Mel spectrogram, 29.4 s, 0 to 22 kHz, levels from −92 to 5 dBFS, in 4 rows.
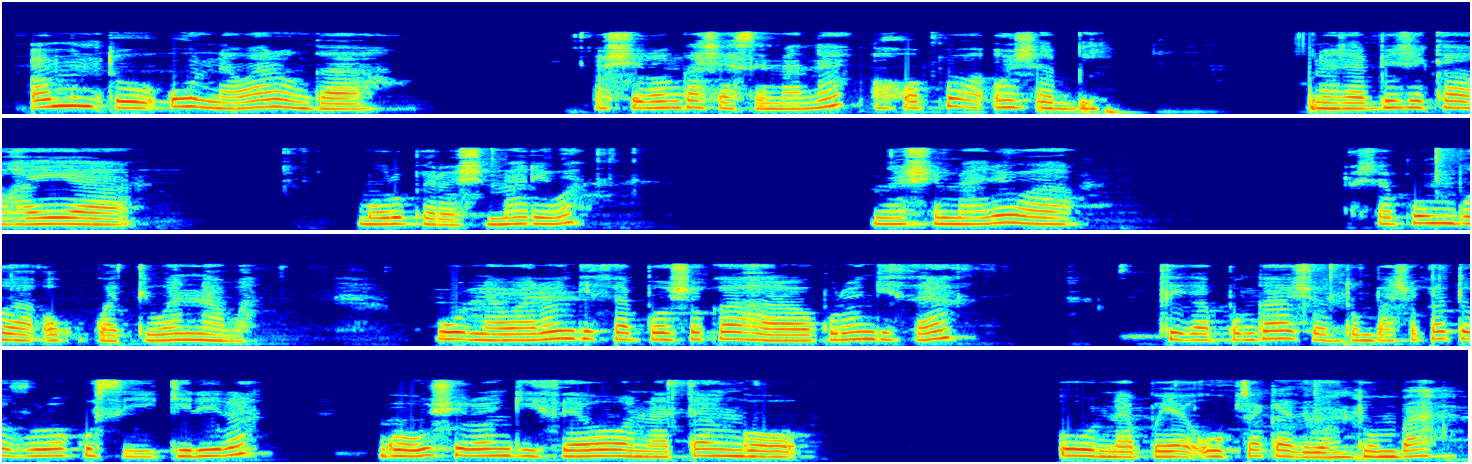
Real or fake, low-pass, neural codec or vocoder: real; 7.2 kHz; none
